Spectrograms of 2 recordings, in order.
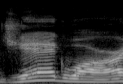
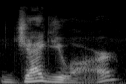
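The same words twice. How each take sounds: First: It is said in an American accent. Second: It is said in a British accent.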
